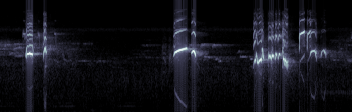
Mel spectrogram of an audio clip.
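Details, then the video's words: Grey-winged blackbird song recorded in natural habitat: short bright whistles, then a sustained fluty phrase, and finally a fast run of chattering, warbled notes with high overtones. "Canção do melro com asas cinzentas! Som de melro com asas cinzentas!"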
